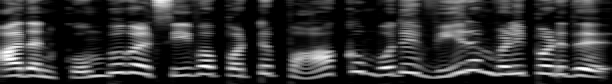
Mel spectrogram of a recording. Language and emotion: Tamil, surprised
